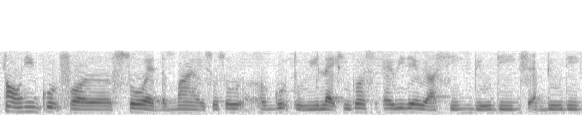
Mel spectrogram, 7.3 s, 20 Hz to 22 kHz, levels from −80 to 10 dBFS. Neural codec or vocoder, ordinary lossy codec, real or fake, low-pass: none; none; real; 3.6 kHz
